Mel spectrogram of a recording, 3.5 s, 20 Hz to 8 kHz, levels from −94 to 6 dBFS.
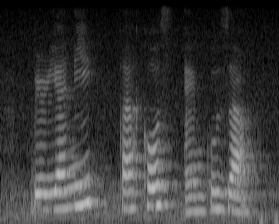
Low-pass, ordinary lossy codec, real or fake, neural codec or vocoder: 7.2 kHz; none; real; none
